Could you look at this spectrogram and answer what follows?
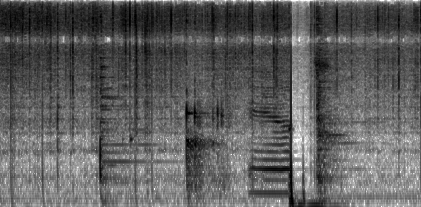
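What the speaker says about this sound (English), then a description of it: "we are going to be adding some olive oil, and then we're going to be adding our onions" Onions going into hot olive oil in a cooking pot for chicken and rice, giving a steady sizzle with stirring and a clatter of utensils against the pot, close and fairly loud, with a brief spoken word.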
